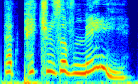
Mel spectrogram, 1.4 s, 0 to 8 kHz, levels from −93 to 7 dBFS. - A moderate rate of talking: No, fast, 215 wpm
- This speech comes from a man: No, female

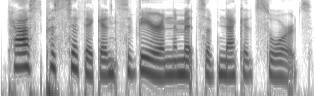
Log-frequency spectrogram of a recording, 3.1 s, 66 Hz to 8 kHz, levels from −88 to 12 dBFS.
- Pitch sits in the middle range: No, high, 205 Hz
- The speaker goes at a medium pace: No, fast, 210 wpm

